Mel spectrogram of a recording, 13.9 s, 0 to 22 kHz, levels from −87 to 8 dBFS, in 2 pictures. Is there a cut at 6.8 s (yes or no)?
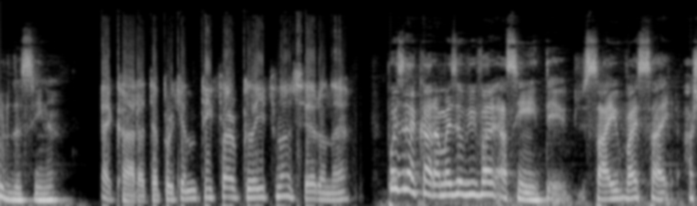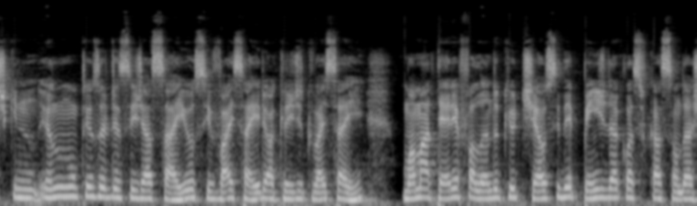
no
